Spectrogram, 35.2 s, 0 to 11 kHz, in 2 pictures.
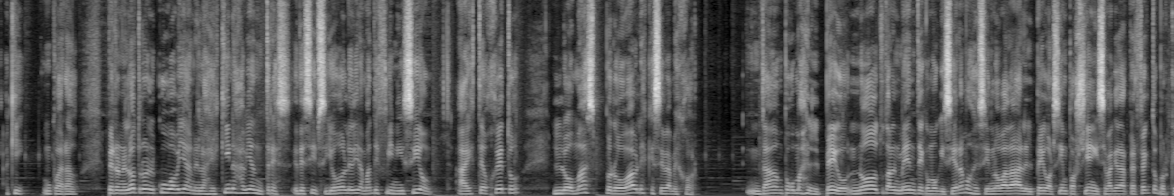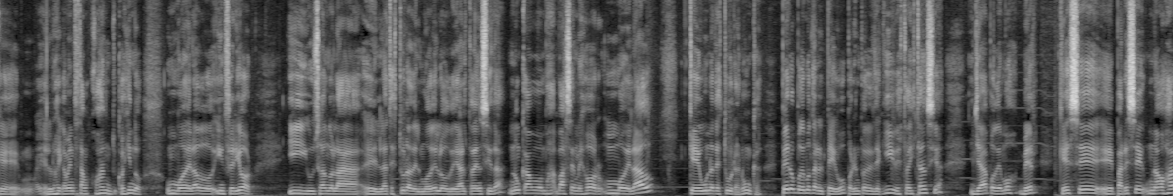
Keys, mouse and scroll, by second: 0.1 click, 0.1 right click, 11.1 click, 11.7-12.1 scroll up 1, 12.1-15.5 middle drag, 15.5 scroll down 1, 16.0-31.4 middle drag, 31.4 Tab, 31.8-32.2 scroll down 1, 32.2 middle click, 32.6 Tab, 33.1 right click, 33.5-35.2 middle drag.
